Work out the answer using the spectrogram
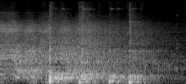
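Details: Freshly rebuilt high-compression turbo Mazda Miata four-cylinder, first crank after the head work: uneven, lumpy chuffs that never settle into a steady beat, then fade; it sounds short of compression on some cylinders.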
